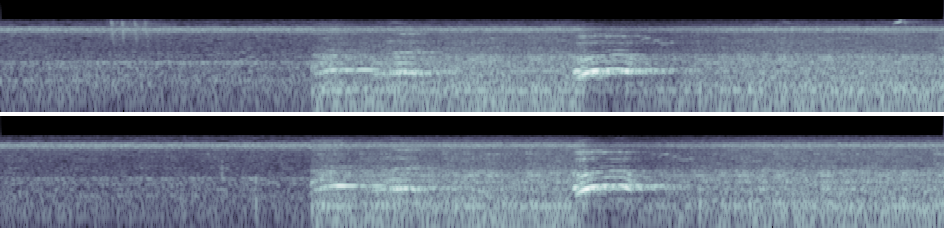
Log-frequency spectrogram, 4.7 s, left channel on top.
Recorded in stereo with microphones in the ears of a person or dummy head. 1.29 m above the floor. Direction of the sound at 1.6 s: 80° right.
